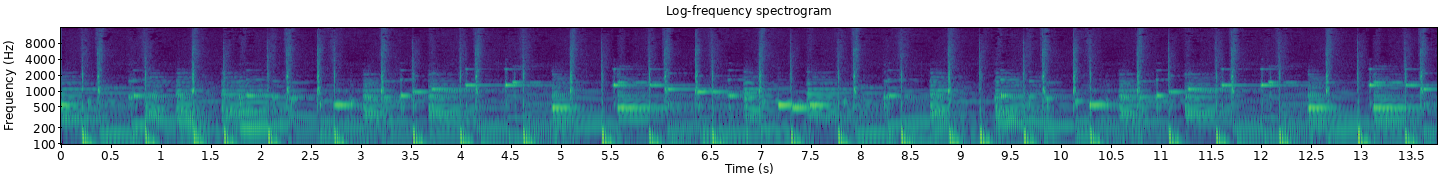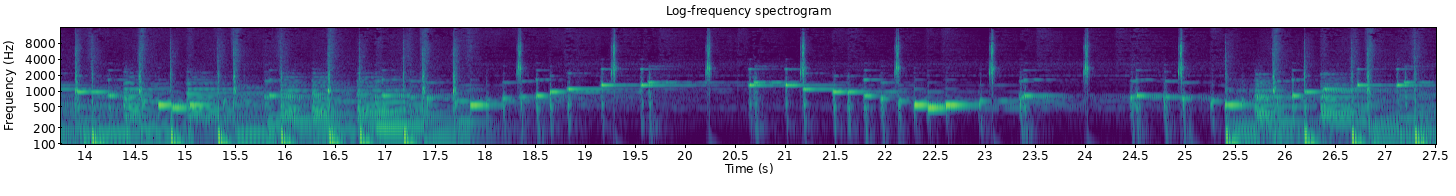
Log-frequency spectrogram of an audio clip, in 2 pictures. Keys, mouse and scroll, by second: 0.2 /, 1.1 scroll up 1, 1.8 middle click, 5.6 typing, 6.9 typing, 8.2 middle click, 13.4-14.4 scroll up 1, 16.3 shift+click, 19.4 shift+click, 20.4 shift+click, 21.2 middle click, 21.7 shift+click, 22.7 shift+click, 23.0 shift+middle click, 23.7 /.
